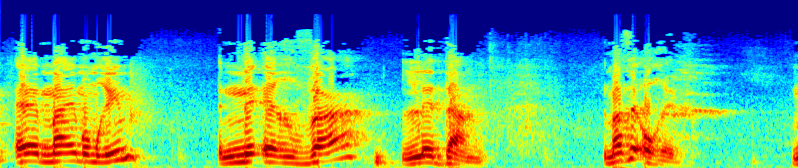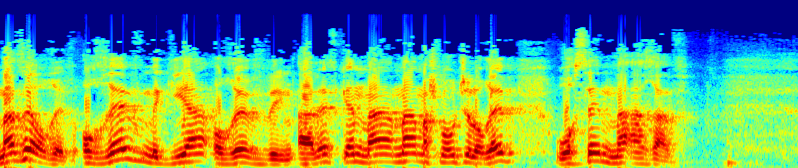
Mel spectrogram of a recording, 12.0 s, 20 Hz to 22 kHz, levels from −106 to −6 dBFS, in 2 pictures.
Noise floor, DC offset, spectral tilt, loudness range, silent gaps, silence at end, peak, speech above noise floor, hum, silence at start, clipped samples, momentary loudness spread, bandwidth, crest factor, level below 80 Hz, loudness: -45 dBFS; under 0.1%; -7 dB/octave; 3 LU; none; 0.45 s; 0 dBFS; 35 dB; none; 0 s; 0.3%; 11 LU; 10 kHz; 12 dB; -48 dBFS; -10 LUFS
